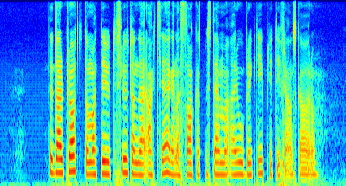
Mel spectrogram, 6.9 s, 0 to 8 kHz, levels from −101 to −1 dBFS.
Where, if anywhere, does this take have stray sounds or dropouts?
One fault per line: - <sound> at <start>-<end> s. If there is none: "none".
none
